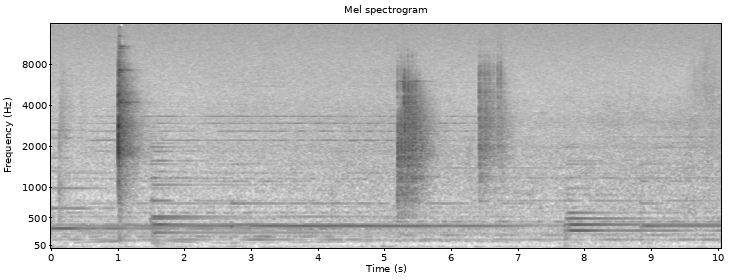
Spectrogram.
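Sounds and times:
soft piano chord: 0.0s - 10.0s.

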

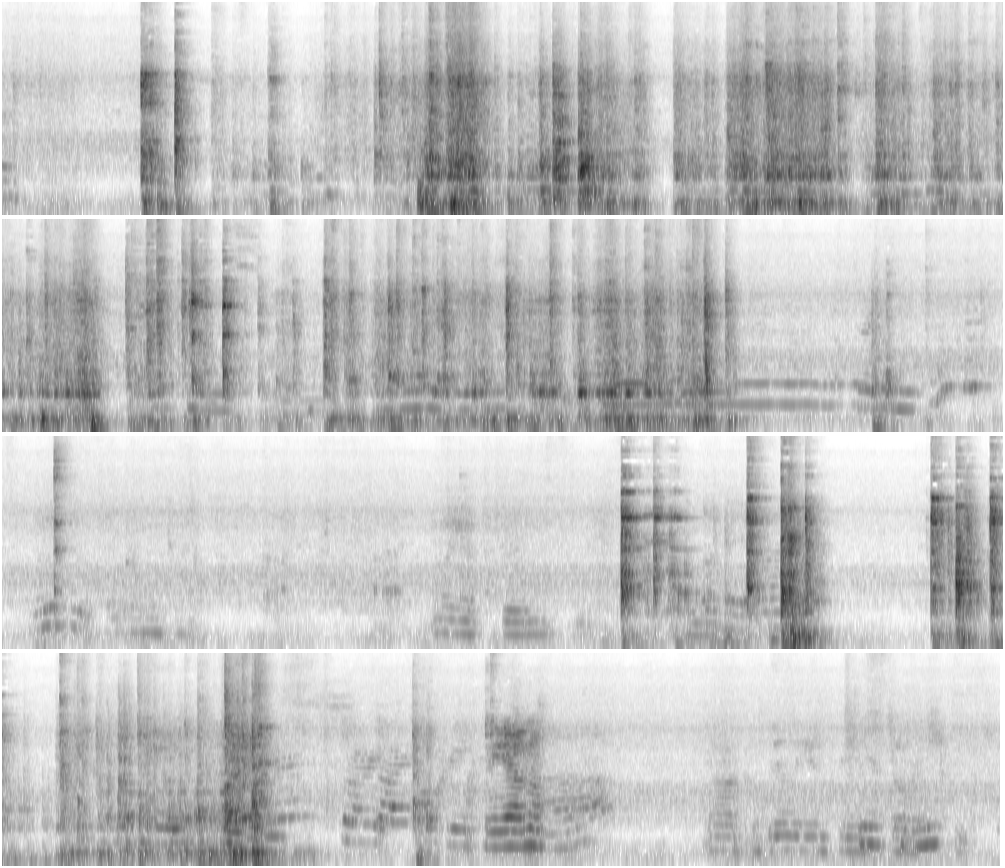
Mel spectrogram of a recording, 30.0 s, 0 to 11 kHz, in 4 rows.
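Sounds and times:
dishes clinking and clattering: 1.0s - 13.2s, 19.6s - 21.3s, 22.0s - 24.8s.

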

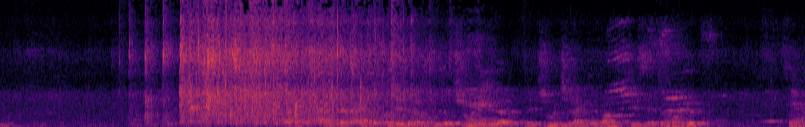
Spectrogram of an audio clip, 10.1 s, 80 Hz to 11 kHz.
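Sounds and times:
audience applause: 1.5s - 5.8s.

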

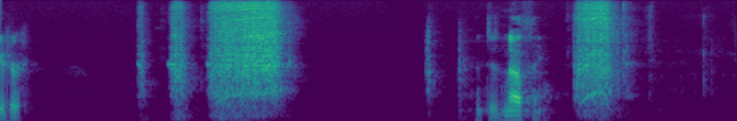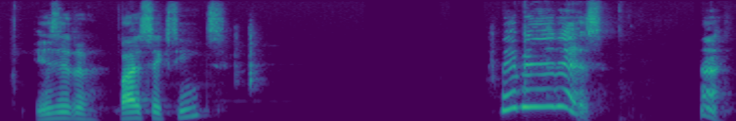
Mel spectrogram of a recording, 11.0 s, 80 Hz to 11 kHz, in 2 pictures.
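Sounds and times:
cordless drill running: 1.0s - 2.2s, 4.3s - 4.8s.

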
